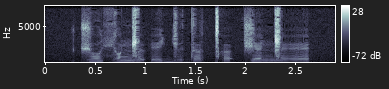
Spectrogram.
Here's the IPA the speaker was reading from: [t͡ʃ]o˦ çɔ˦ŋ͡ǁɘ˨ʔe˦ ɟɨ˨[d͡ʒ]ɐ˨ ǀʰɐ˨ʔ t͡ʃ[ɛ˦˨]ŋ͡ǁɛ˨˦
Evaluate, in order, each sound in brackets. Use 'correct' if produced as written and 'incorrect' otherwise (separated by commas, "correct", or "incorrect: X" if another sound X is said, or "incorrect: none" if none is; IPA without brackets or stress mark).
correct, incorrect: d, incorrect: ɛ˦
